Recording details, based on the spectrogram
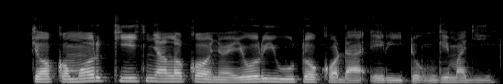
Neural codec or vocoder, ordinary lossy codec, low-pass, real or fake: none; none; none; real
